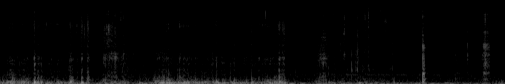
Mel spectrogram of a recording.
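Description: A metal utility blade repeatedly shaves crumbly flakes off the edge of a solid, dry pink soap bar. Dense, dry crunching and scraping fill the first three seconds, then thin into sparser, separate strokes with brief bright crackles. The sound is quiet, low-weighted and close, with no ringing after each cut.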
